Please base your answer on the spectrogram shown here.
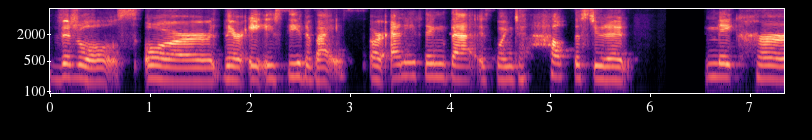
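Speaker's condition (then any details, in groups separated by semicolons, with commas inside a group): No condition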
